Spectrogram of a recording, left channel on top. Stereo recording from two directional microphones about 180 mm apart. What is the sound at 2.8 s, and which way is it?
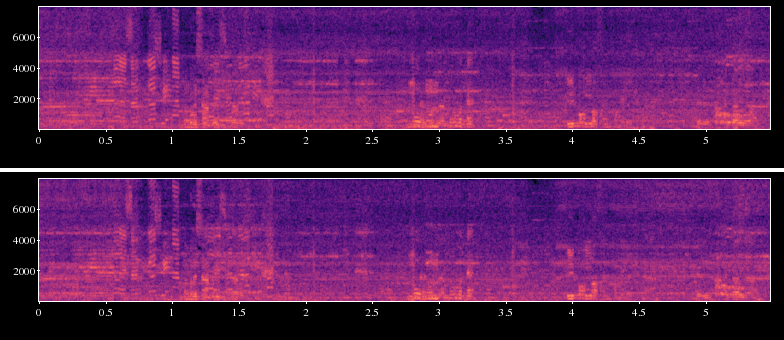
Speech, 30° left (ahead or behind).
